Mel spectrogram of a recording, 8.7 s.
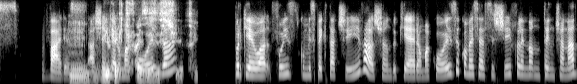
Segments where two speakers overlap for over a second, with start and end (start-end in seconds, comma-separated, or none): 1.1-2.6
